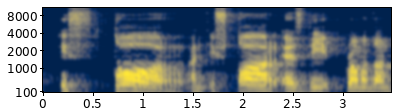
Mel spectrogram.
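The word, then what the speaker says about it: إفطار: Remember, Hamza with the kasra is e, right? So this is if, and then tar, iftar, and iftar is the Ramadan breakfast.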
